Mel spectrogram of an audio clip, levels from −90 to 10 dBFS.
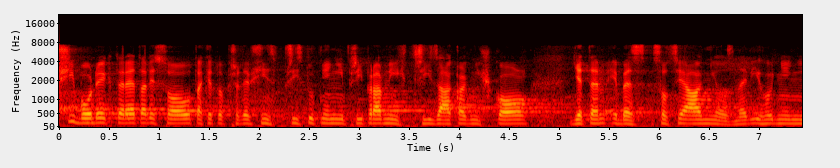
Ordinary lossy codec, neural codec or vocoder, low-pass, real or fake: AAC, 64 kbps; none; 7.2 kHz; real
